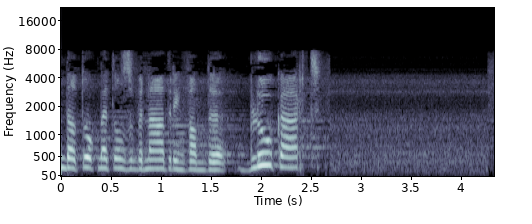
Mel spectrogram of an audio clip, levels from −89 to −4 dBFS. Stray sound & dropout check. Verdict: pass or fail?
pass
